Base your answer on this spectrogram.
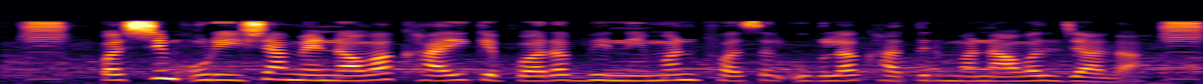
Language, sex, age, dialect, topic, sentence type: Bhojpuri, female, 25-30, Northern, agriculture, statement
